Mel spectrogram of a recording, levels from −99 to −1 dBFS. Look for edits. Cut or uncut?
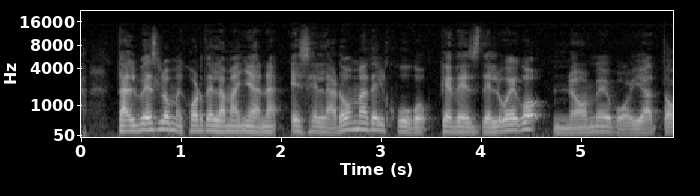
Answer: uncut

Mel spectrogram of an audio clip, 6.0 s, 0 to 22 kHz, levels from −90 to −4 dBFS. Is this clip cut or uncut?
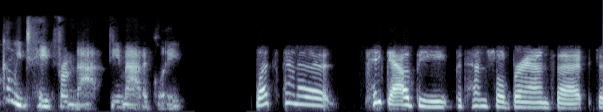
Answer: uncut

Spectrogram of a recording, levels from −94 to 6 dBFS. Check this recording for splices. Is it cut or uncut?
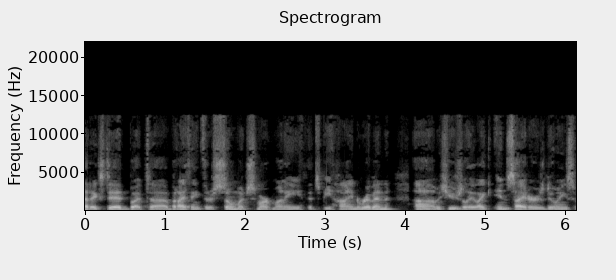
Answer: cut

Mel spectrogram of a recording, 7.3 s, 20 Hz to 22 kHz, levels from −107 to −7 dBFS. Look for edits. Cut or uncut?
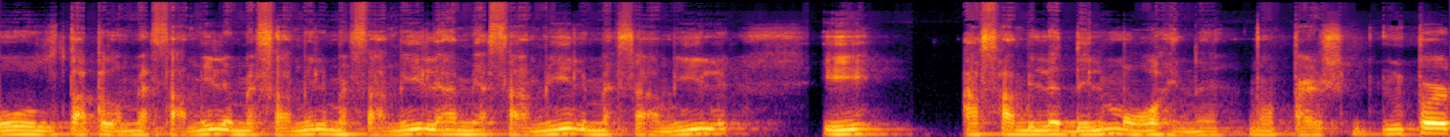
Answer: uncut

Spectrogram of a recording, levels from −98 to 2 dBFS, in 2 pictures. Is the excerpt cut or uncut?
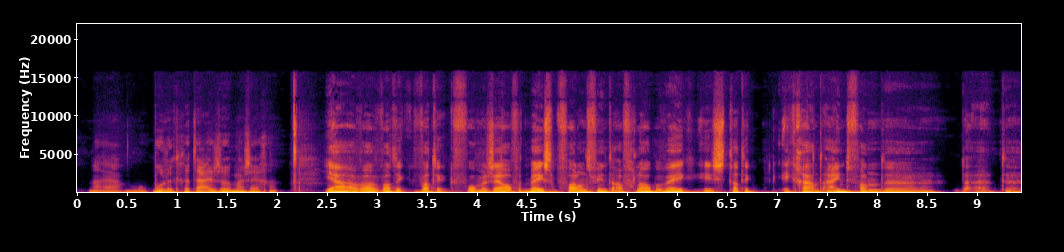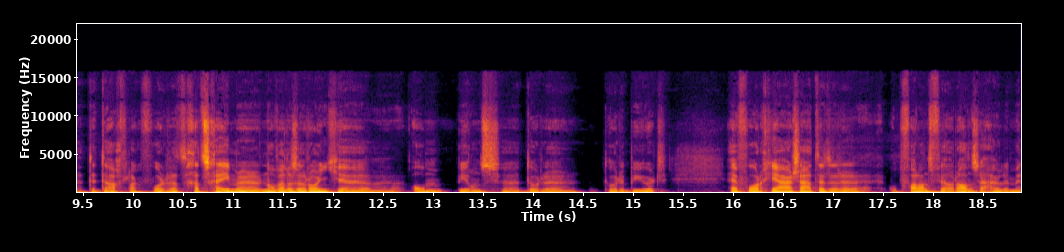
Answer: cut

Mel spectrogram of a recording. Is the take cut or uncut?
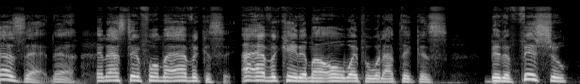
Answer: cut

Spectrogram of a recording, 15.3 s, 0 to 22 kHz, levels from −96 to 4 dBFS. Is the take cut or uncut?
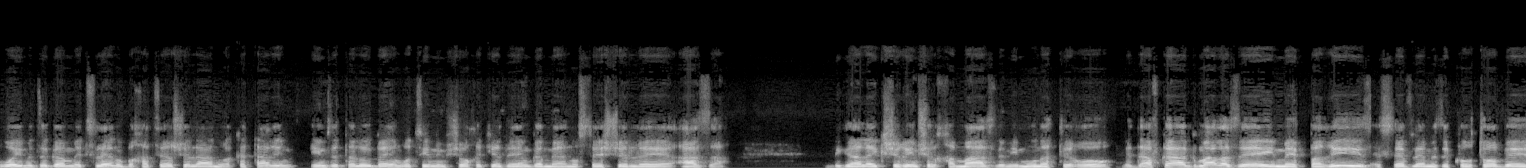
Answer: cut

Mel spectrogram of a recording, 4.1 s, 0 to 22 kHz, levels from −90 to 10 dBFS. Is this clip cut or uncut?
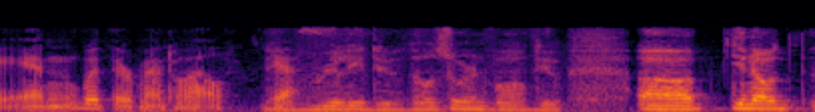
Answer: cut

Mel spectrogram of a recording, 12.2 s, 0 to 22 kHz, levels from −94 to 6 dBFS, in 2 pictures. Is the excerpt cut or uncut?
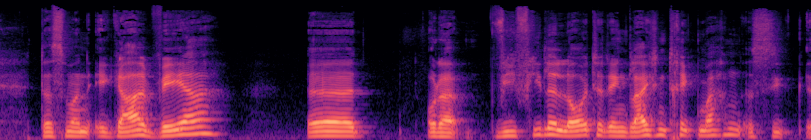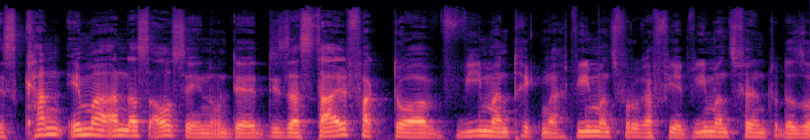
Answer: uncut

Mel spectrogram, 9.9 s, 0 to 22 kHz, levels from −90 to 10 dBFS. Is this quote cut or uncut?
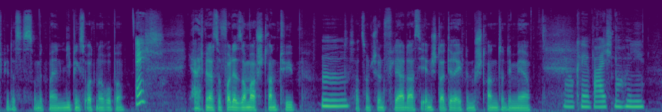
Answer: uncut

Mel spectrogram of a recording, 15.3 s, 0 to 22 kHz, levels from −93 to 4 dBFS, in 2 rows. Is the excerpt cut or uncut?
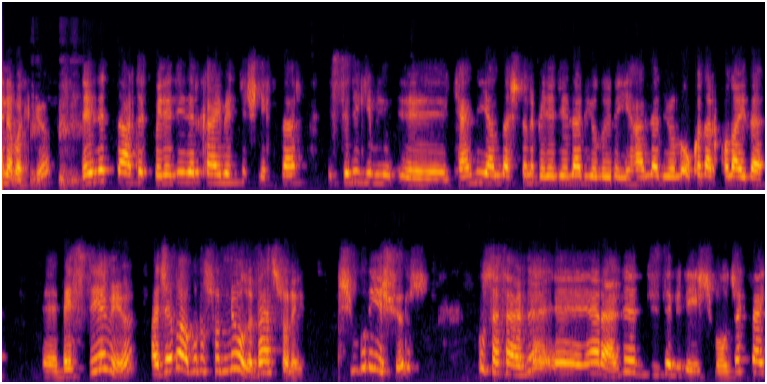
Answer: cut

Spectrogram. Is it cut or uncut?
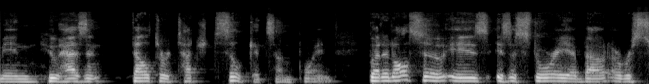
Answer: cut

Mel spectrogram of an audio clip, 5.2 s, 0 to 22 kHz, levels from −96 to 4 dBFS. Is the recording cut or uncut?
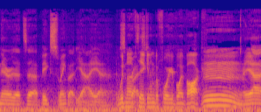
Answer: cut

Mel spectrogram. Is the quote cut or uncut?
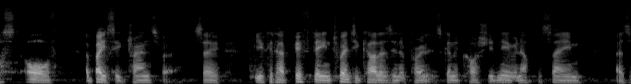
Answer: uncut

